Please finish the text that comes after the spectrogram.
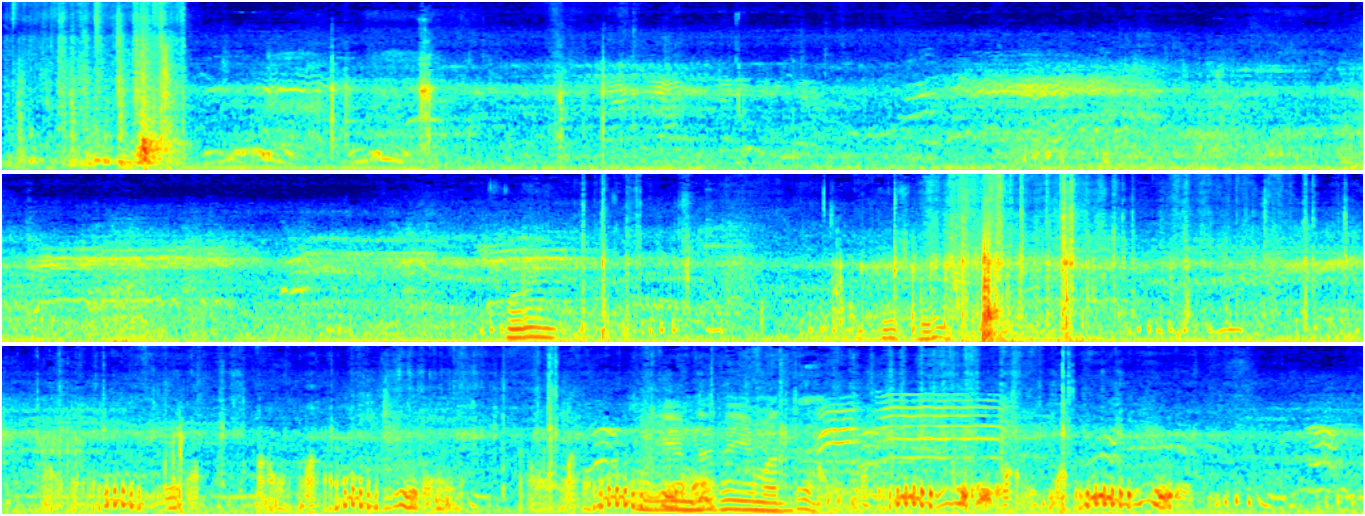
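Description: High flyer pigeons coo and flutter inside a loft in Lucknow, India, their soft calls steady and close throughout, with someone talking intermittently and some background rustling and thumps.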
